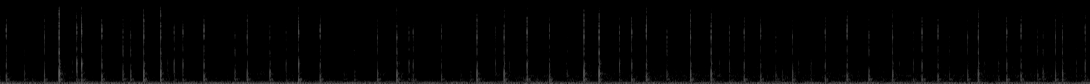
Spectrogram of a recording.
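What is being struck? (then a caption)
Plastic hard-shell case on a laptop. Fingernails scratch and tap rapidly along the front edge of a mint matte plastic hard-shell case fitted on a closed MacBook. The result is a dense run of short, dry, bright clicks with light scratching between them, over a steady low hum.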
